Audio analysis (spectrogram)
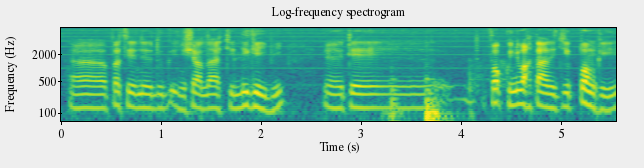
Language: Wolof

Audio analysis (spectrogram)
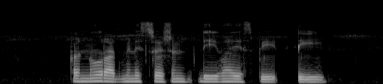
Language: Malayalam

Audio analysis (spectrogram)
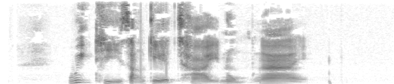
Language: Thai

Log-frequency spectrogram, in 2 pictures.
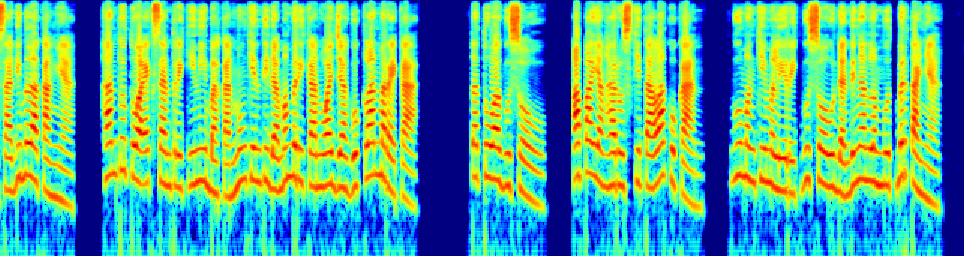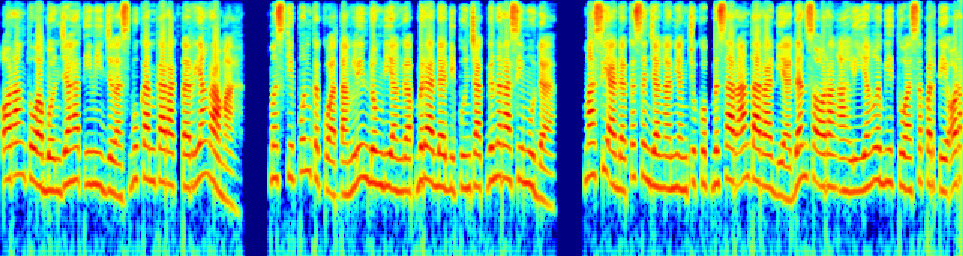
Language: Indonesian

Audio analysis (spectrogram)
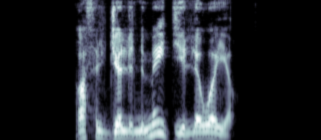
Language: Kabyle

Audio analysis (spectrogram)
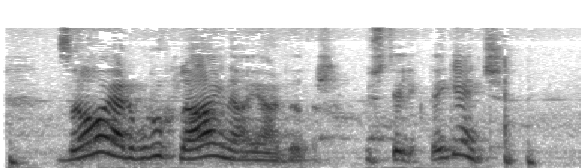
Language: Turkish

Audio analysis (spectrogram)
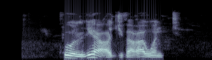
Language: Kabyle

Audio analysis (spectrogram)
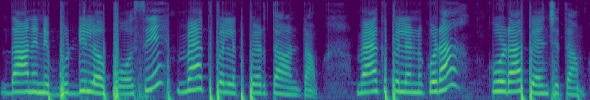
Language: Telugu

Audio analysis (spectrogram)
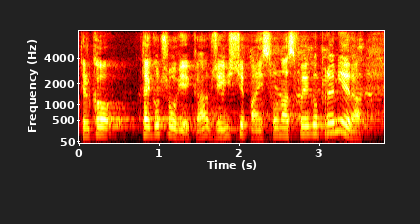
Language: Polish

